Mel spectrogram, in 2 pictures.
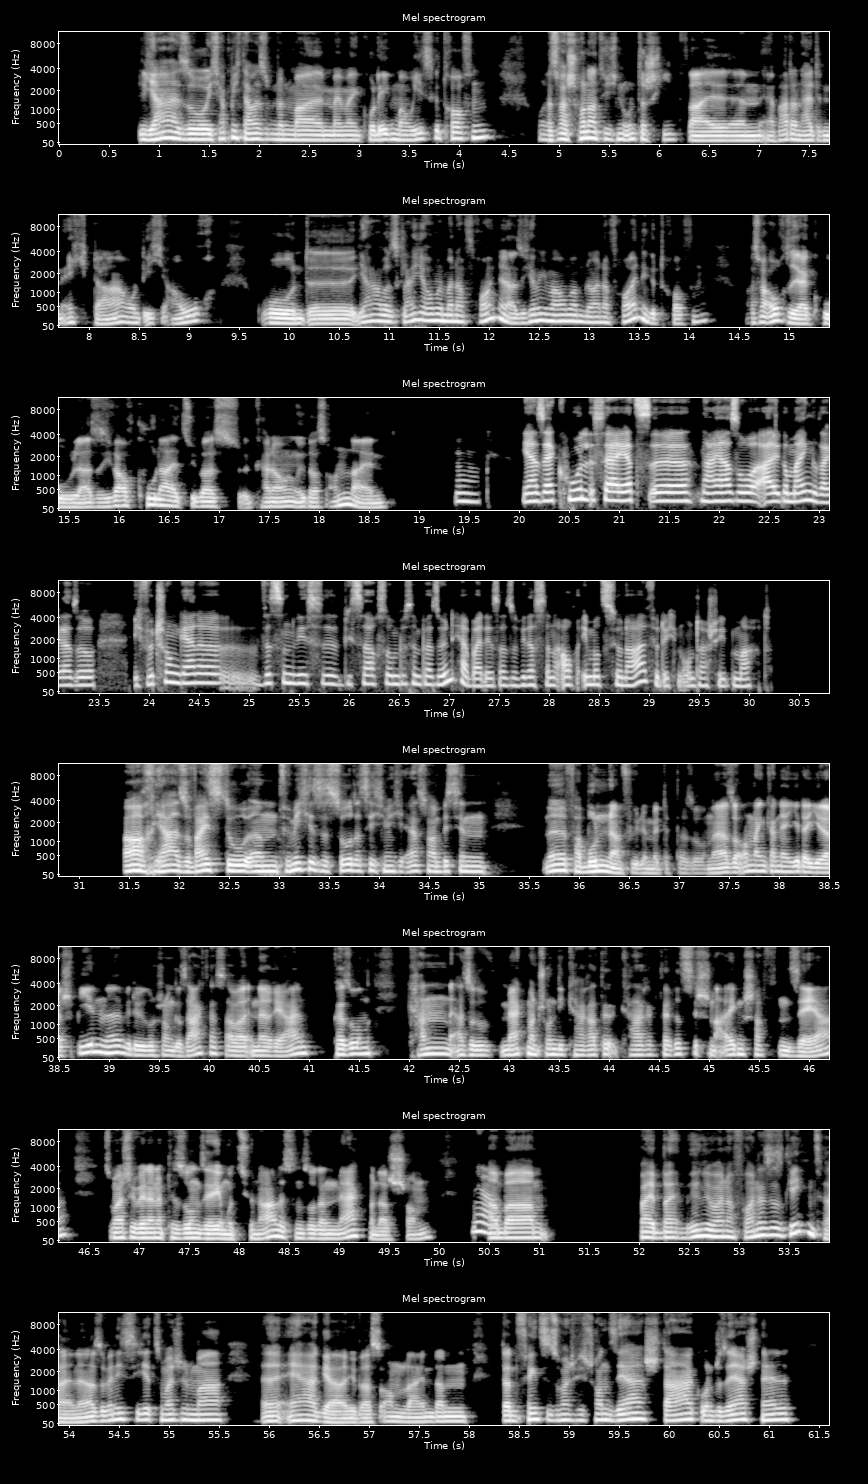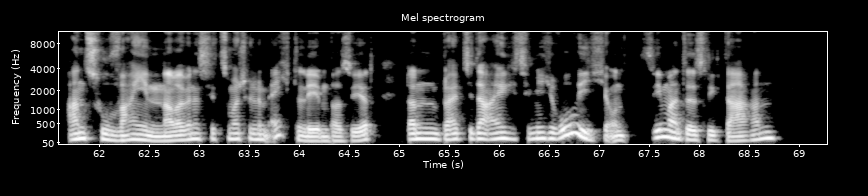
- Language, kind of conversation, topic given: German, podcast, Wie wichtig sind reale Treffen neben Online-Kontakten für dich?
- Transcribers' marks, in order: none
